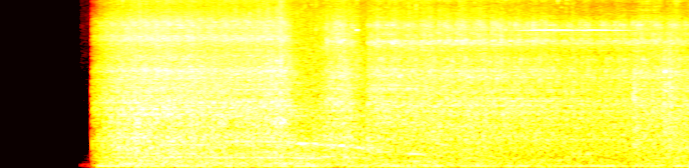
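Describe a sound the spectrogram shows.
A truck engine rumbles as the truck drives away.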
